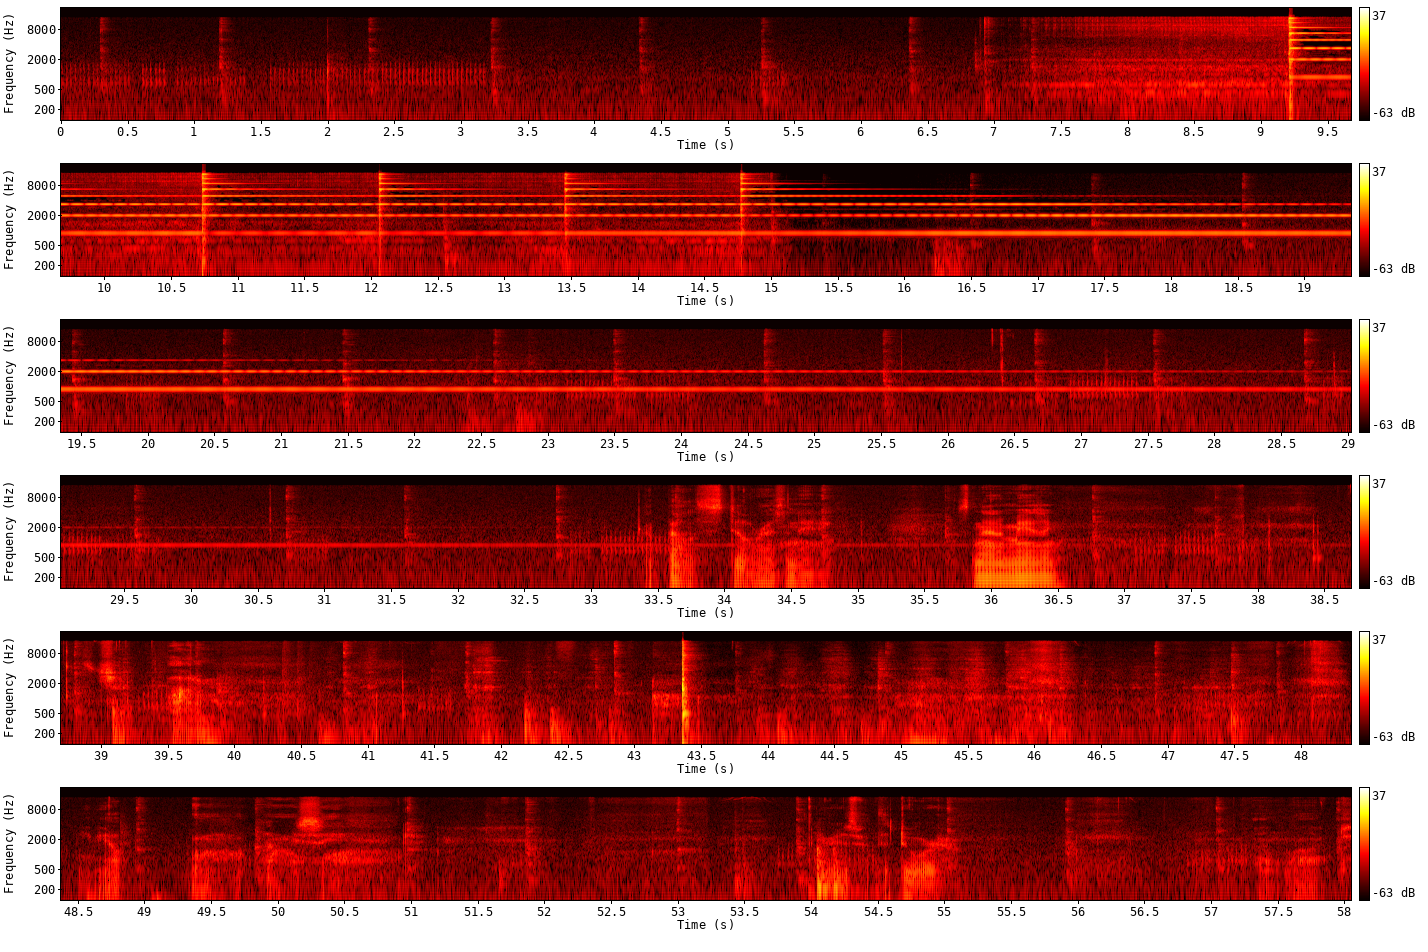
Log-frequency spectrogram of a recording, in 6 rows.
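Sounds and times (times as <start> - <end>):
clock ticking: 4.2 - 37.0
clock bell striking: 8.0 - 36.6.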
